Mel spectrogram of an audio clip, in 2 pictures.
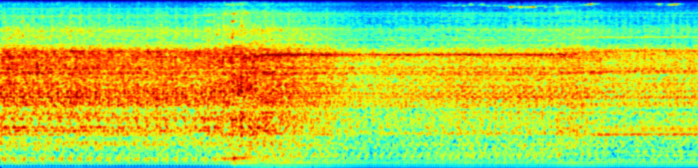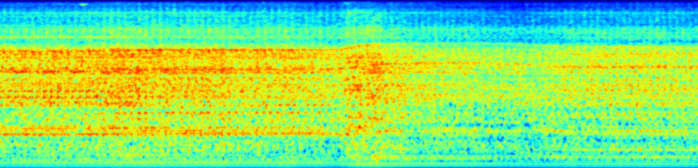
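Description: Kioti CK-series compact tractor's diesel engine running at idle while its hand throttle is set, its speed shifting about two seconds in and again near the end.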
